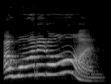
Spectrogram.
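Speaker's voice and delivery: high, loud, insistent whine; whining. A narrator's reading. Turtle pesters Vulture to share, high loud whine. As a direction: push it high like a whiny demand. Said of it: "whined Turtle".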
